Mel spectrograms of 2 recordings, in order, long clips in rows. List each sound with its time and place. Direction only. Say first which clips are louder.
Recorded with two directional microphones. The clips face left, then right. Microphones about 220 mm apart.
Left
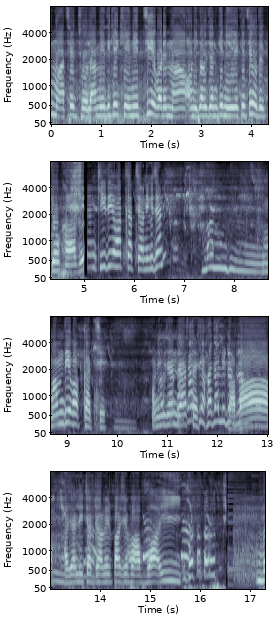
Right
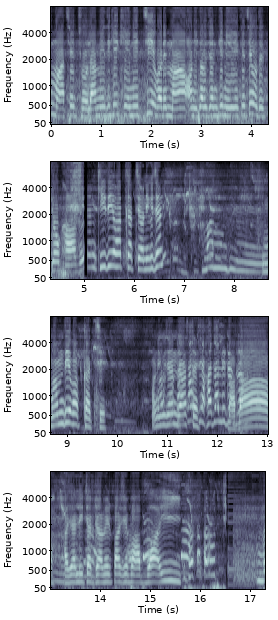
0.0 s speech: left 5 dB; 20° left (ahead or behind)
5.1 s speech: right 3 dB; centre (ahead or behind)
8.5 s speech: right 3 dB; 5° right (ahead or behind)
11.6 s speech: left 1 dB; 30° left (ahead or behind)
12.2 s speech: right 1 dB; 5° right (ahead or behind)
15.6 s speech: left 1 dB; 25° left (ahead or behind)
